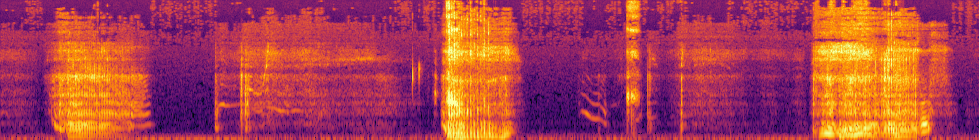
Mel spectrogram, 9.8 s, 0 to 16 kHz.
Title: Itchy Itchiford Sleeping & Snoring In His Bed Part 2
